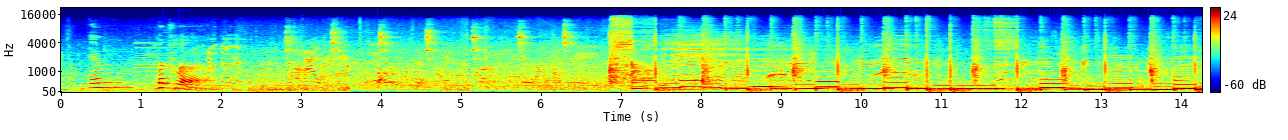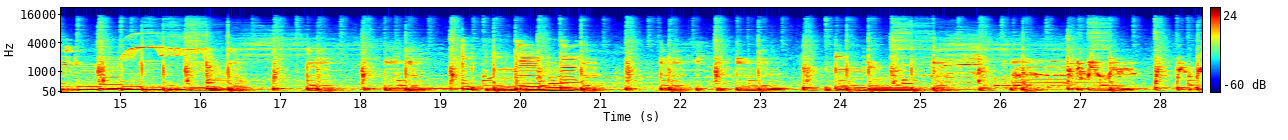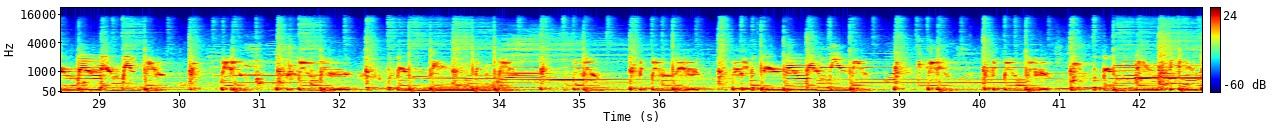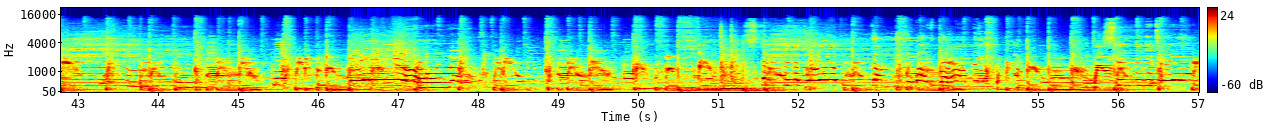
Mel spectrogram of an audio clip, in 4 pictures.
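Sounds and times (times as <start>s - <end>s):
drum kit beat: 2.8s - 57.0s
bass guitar: 6.3s - 57.0s
electric guitar: 7.1s - 57.0s.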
